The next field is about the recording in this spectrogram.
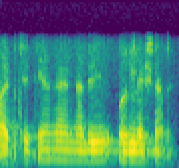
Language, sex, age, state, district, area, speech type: Malayalam, male, 18-30, Kerala, Kozhikode, rural, conversation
